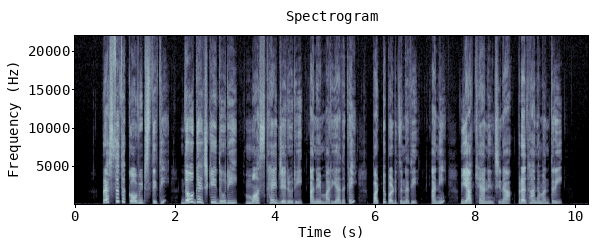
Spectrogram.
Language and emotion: Telugu, neutral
